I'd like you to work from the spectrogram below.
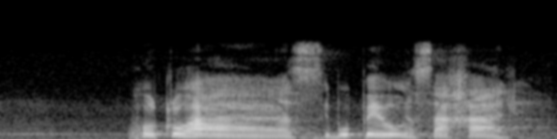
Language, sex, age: Southern Sotho, female, 23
